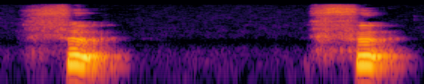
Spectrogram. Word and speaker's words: feu: Feu, feu. E-U make the sound E, an open E, not a close E.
